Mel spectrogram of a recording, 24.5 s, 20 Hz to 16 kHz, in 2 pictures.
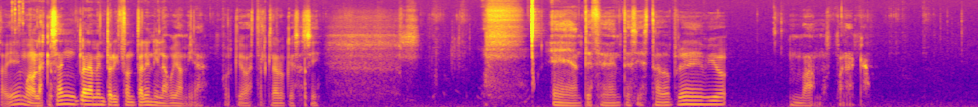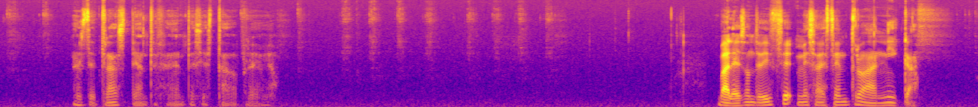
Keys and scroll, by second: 3.5 super+Tab, 9.8 super+Tab, 12.0 super+Tab, 14.1 super+Tab, 20.8 super+Tab, 22.7 super+Tab.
